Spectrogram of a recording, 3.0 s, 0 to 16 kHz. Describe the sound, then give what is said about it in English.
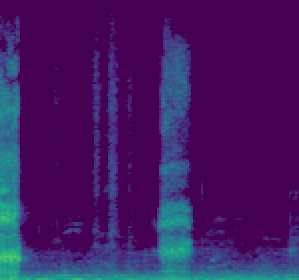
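A voice imitates a man in a leather jacket snorting through a movie every 30 seconds: two sharp nasal bursts with a few fainter sniffs between them, over a low, steady background hum. “So I'm at the movie and there's a guy behind me in this leather jacket, and I don't know if he like railed a line before he showed up or, but he was just snorting the whole movie every 30 seconds you go”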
